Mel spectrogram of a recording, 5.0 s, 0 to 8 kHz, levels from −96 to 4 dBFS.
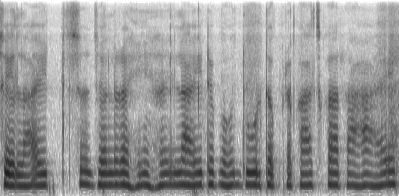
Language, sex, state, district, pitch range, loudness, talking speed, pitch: Hindi, female, Uttar Pradesh, Jyotiba Phule Nagar, 175-180 Hz, -19 LUFS, 170 wpm, 180 Hz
